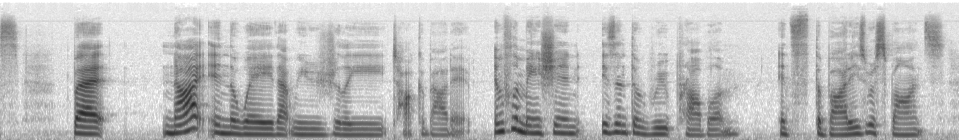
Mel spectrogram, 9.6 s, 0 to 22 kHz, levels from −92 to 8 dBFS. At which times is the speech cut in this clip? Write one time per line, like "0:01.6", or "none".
none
